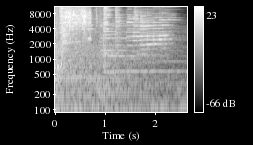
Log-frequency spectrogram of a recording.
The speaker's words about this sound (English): The sword cut through in a burst of sparks, and the shattered metal clattered to the ground.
